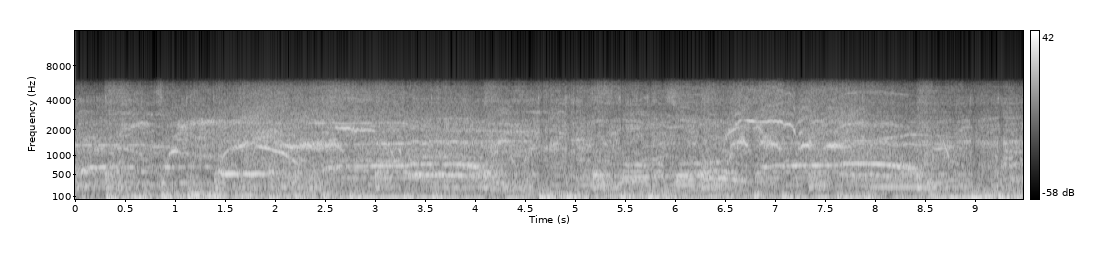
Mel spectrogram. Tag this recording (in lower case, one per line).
inside a large room or hall
music
shout
singing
